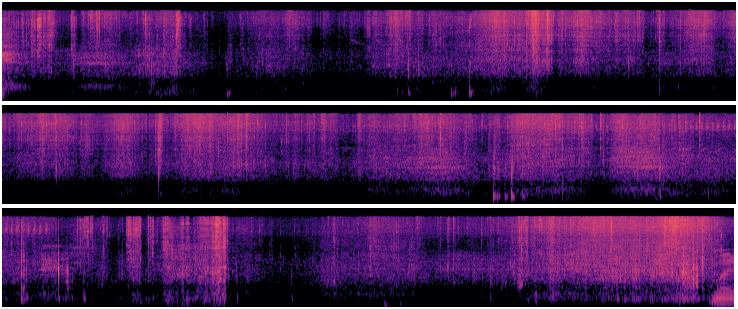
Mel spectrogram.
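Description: Dry grass and undergrowth rustling and crackling in irregular bursts, with small sharp snaps, as mushrooms are cut with a knife and picked from the grass.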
